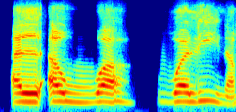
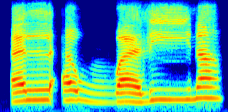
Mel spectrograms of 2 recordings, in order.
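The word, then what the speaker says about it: الأولين: Often, what we do is we tend to not make an incomplete movement. We don't bring our lips all the way back, and that produces a sound which is a bit like al-awwa, walina, for example, al-awwa. So we don't want to do that. We want to say al-awwa, al-awwalina.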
